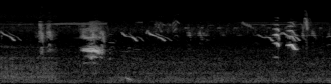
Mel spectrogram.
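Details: A citrine wagtail (Motacilla citreola) foraging in fields gives a harsh, buzzy call note, mixed with thin high chirps and short falling whistles from other small birds over a soft background hiss.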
